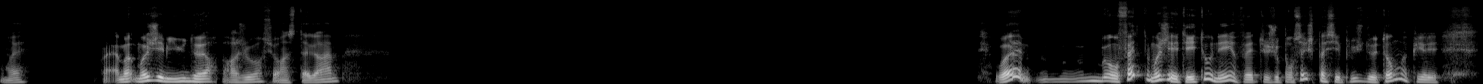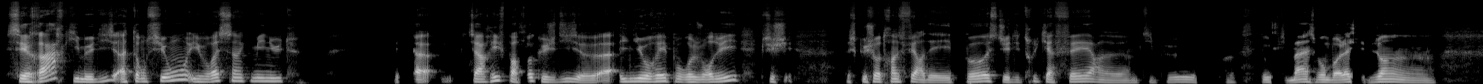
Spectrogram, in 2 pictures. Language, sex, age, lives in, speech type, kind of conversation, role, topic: French, male, 45-49, France, conversation, podcast, host, Comment prends-tu soin de ta santé mentale face aux réseaux sociaux ?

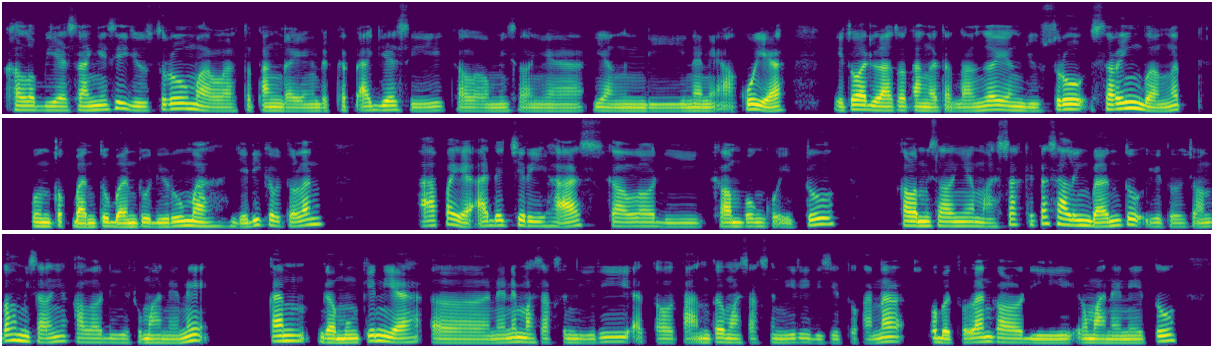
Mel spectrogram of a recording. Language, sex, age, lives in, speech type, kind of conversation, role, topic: Indonesian, male, 30-34, Indonesia, conversation, podcast, guest, Bagaimana tradisi makan saat perayaan besar di kampung halamanmu?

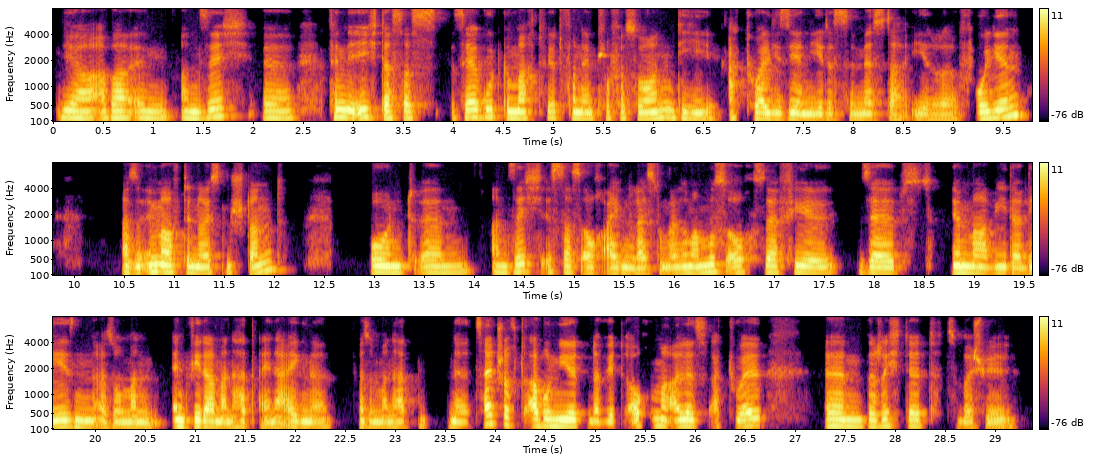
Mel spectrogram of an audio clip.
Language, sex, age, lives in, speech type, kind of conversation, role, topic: German, female, 30-34, Germany, conversation, unstructured, none, Sollte die Schule stärker auf praktische Fähigkeiten setzen?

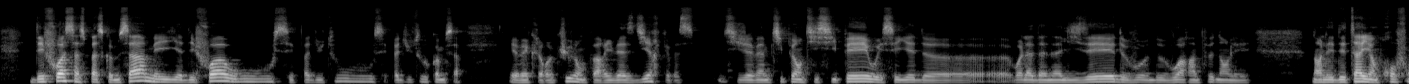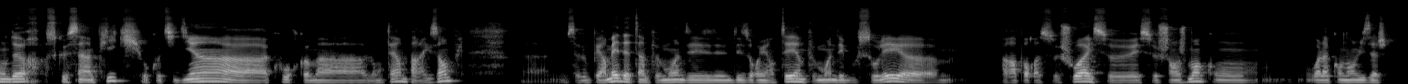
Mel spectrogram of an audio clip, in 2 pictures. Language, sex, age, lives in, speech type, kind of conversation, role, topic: French, male, 35-39, France, conversation, advice, advisor, Comment puis-je évaluer le coût émotionnel de mes choix pour éviter de retomber dans de mauvaises habitudes ?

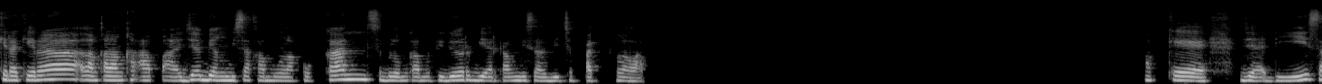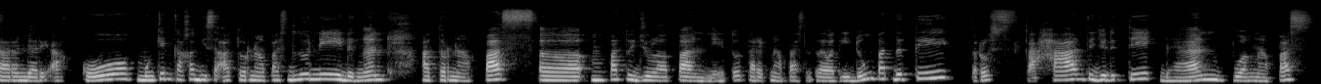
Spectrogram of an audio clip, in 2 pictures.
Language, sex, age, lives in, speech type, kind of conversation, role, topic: Indonesian, female, 20-24, Indonesia, conversation, advice, advisor, Bagaimana pikiran yang berulang membuat Anda sulit tidur?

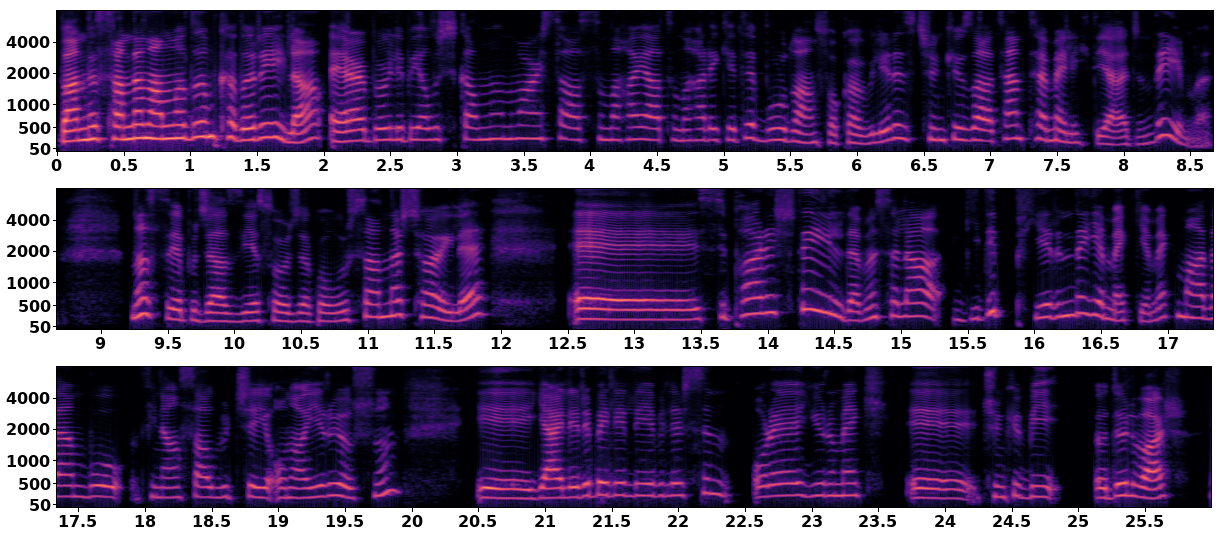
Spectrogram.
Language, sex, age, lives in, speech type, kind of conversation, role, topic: Turkish, female, 30-34, Spain, conversation, advice, advisor, Yatmadan önce ekran başında çok zaman geçiriyorum; bu durum uykumu ve konsantrasyonumu nasıl etkiliyor?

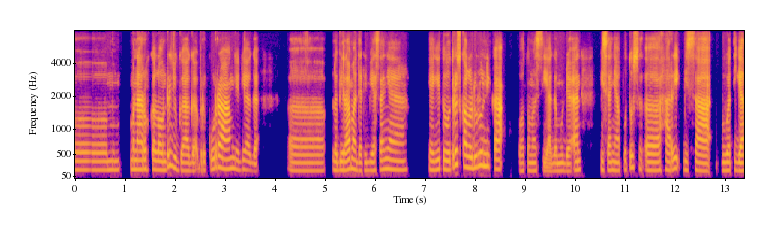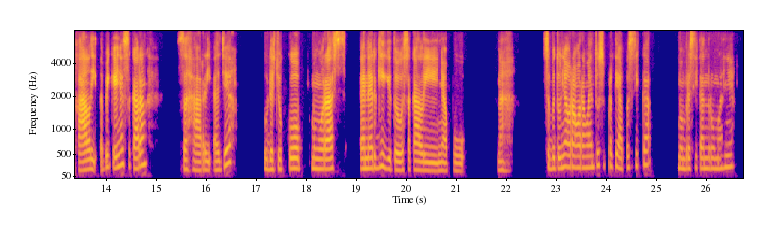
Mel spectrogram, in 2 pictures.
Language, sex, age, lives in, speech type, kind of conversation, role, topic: Indonesian, female, 40-44, Indonesia, conversation, advice, user, Bagaimana cara mempertahankan kebiasaan rapi dalam jangka panjang?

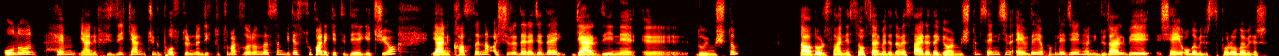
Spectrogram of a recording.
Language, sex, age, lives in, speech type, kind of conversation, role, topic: Turkish, female, 30-34, Netherlands, conversation, advice, advisor, Kısa molalarla iş gününde nasıl daha fazla hareket edebilirim?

